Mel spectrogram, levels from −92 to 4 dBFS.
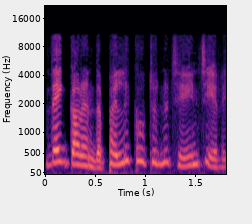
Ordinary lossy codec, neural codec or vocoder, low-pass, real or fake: none; codec, 16 kHz in and 24 kHz out, 0.4 kbps, LongCat-Audio-Codec, fine tuned four codebook decoder; 10.8 kHz; fake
